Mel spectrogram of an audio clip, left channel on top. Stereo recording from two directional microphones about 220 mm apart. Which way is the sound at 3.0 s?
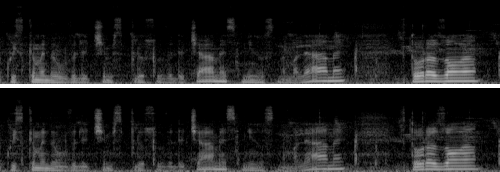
45° left (ahead or behind).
